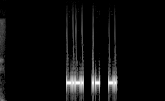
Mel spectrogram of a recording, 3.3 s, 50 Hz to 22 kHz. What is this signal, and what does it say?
Morse code, heard as a keyed tone, about 40 wpm, spaced as for 29 wpm, 700 Hz. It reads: CAN
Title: 2x Character Spacing - Top 200 Words - 40wpm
